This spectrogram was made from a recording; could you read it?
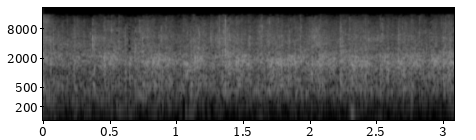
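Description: People applauding a friend coming to know Jesus and being baptized, a dense, steady wash of clapping that holds at an even loudness for a few seconds without any voices breaking through.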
